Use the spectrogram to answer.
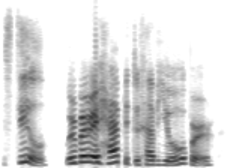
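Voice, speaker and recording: A woman's voice: on the high side, lively intonation, brisk, fairly bright tone, no echo, lo-fi sound. A woman voicing a jovial, sentimental, welcoming father in a story reading. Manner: jovial, hospitable.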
